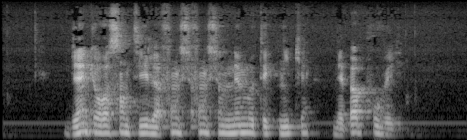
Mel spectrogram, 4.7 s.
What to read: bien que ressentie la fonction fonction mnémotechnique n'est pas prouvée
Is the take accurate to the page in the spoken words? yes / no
yes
